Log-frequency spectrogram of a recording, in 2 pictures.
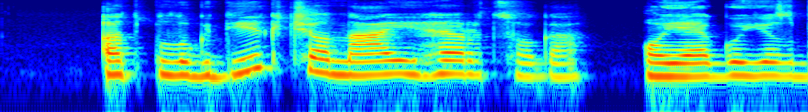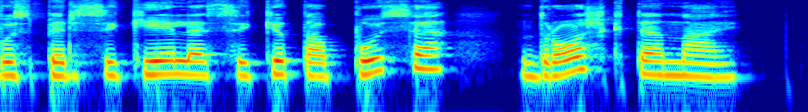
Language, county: Lithuanian, Šiauliai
